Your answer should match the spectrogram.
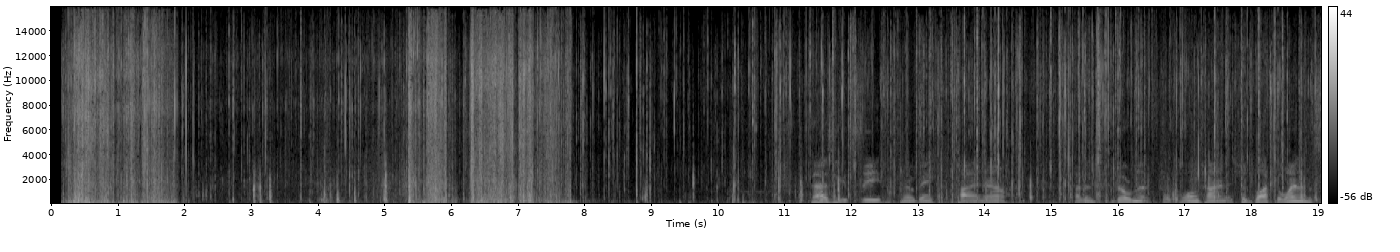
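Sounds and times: plastic sheeting crinkling: 0.2s - 19.0s.

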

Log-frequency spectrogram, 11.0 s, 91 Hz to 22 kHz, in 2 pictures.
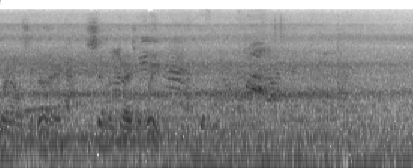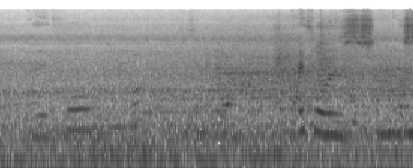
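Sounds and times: train rumbling past: 0.0s - 11.0s.

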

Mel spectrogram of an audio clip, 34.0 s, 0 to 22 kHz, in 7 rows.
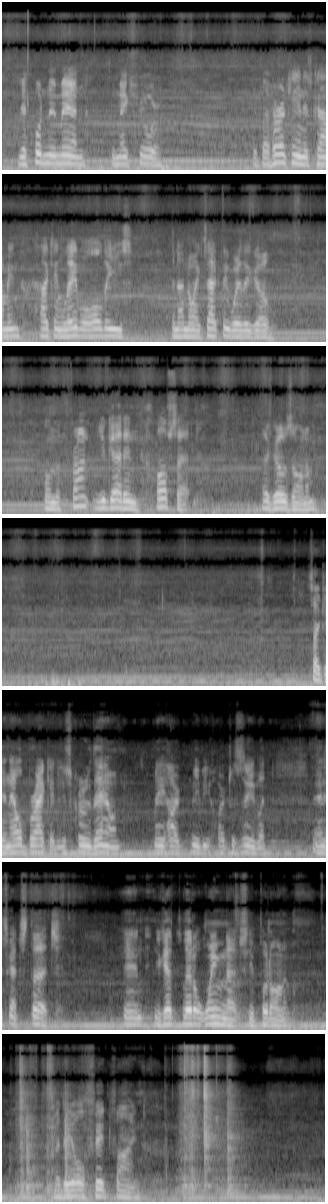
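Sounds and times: low mechanical hum: 0.0s - 34.0s.

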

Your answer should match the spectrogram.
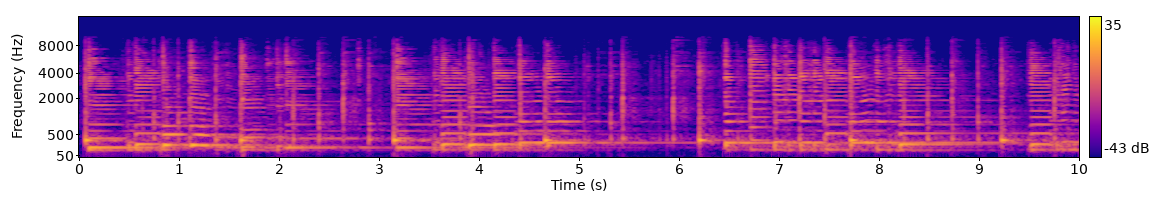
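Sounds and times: plucked string instrument: 0.0s - 10.0s.

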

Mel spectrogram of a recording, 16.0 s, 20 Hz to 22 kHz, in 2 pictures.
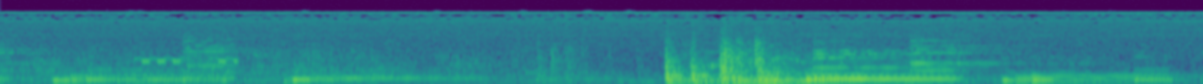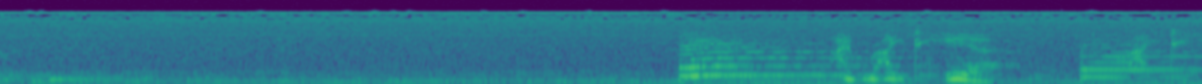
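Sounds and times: guitar strumming slow chords: 0.0s - 4.1s, 5.3s - 8.8s, 12.5s - 13.6s.

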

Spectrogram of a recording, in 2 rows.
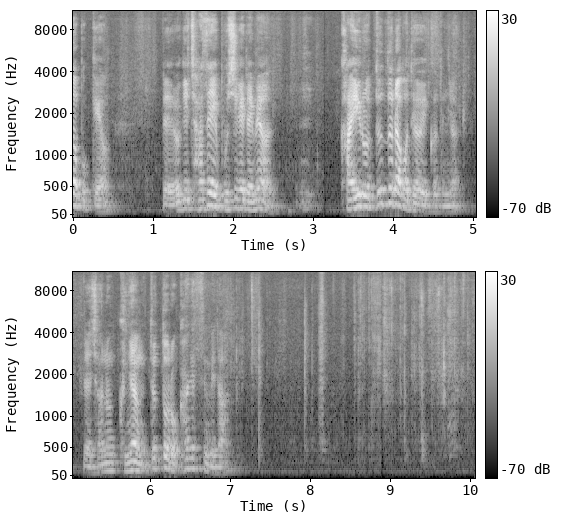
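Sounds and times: paper packaging tearing: 8.0s - 10.0s.

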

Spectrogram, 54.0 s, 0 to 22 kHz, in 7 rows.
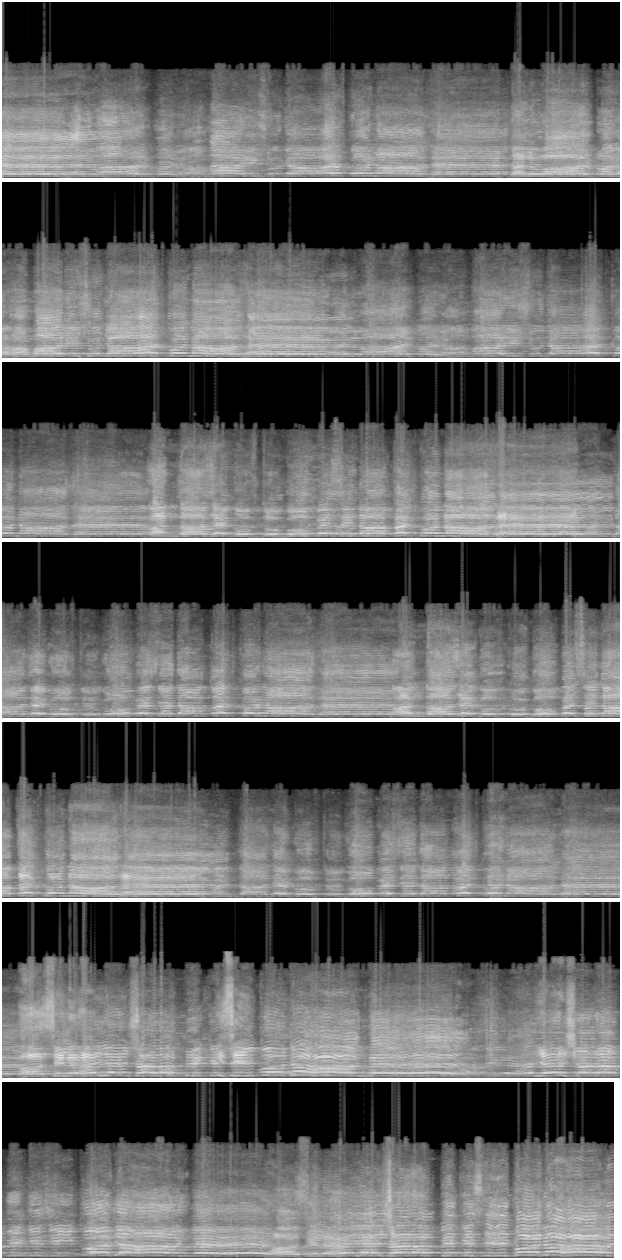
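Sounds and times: men chanting in unison: 0.0s - 54.0s.

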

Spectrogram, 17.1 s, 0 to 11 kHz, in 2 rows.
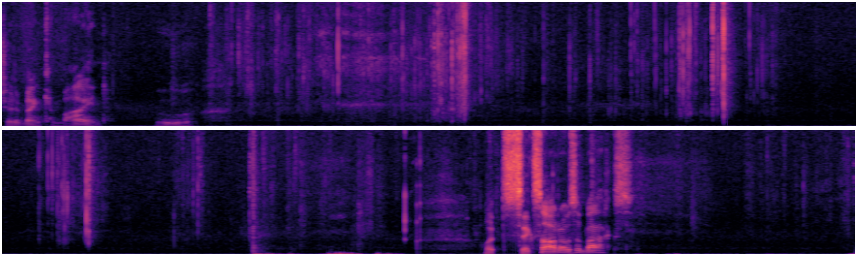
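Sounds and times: foil wrappers crinkling and tearing: 2.1s - 7.8s, 8.8s - 9.6s, 10.2s - 10.6s.

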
